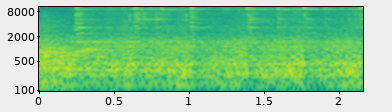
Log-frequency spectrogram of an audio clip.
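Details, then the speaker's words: Forrest Model 2054 traveling-table bandsaw at 3,000 ft/min blade speed: steady hiss with a regular thump about 2.5 times a second from a setup blade thought to be bent (a hickey); won't affect cutting, just obnoxious. "This is a blade that we've been using to set up the saw, and I think it's gotten bent, so it's got a little hickey to it. Won't affect the cutting, it's just obnoxious."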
